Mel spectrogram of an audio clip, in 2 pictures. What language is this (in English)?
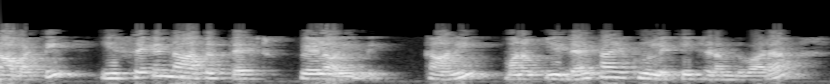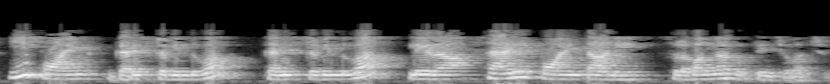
Telugu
